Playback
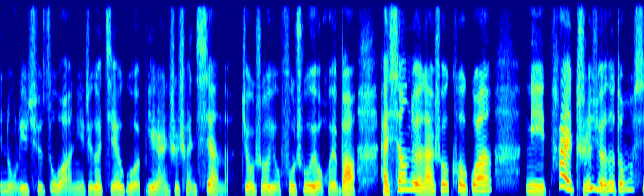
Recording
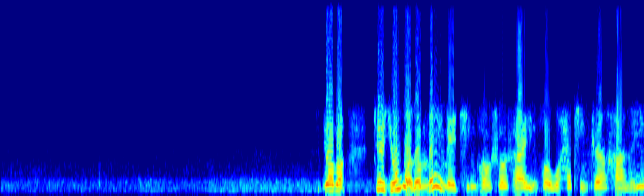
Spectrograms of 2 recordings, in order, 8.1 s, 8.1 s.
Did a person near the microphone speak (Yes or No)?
Yes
